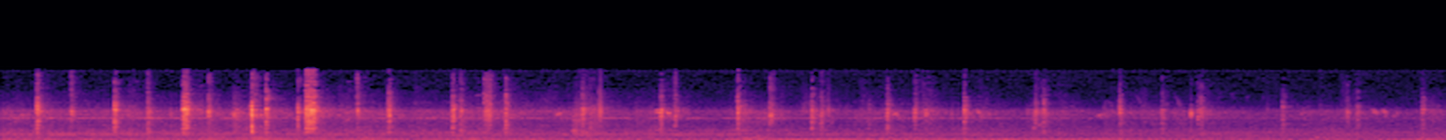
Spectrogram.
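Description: Two diesel locomotives rolling away over jointed track. Their wheels make irregular sharp clicks and clanks that grow fainter and sparser as they recede, over a steady low engine rumble.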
